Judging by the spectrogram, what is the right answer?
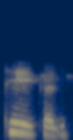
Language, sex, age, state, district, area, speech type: Punjabi, female, 18-30, Punjab, Mansa, rural, conversation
